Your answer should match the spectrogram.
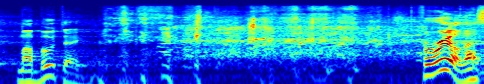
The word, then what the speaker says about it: mabuti: And if you say I'm doing fine, you say mabuti.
